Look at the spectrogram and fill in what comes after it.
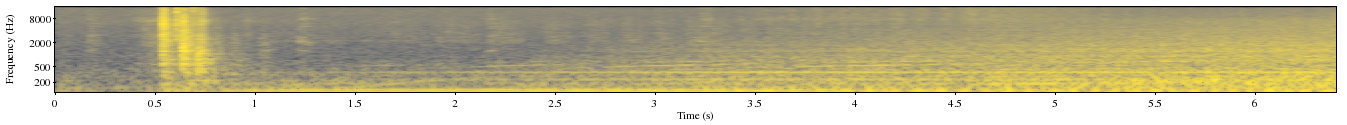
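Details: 1979-80 Galaxy model 3713 20-inch three-speed box fan on low speed: switch click, then soft steady low hum rising slightly as blades come up to speed; quiet, healthy motor.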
